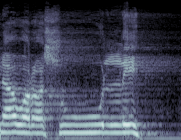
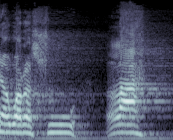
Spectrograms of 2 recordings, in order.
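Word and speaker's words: ورسوله: Annallaha bari'um minal musyrikin wa rasulih. Sesungguhnya Allah tidak melindungi orang musyrik dan tidak melindungi rasulnya. Salah. Yang benar bacanya Annallaha bari'um minal musyrikin wa rasulah.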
